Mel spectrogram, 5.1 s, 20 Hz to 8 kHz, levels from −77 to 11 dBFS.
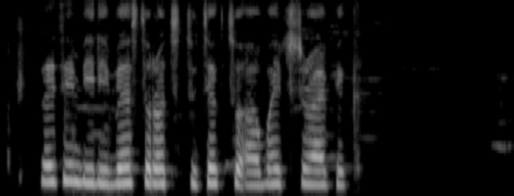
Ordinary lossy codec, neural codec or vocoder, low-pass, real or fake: none; none; none; real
